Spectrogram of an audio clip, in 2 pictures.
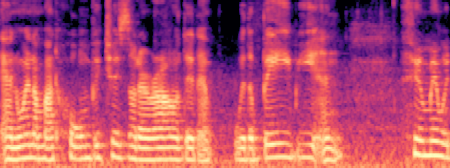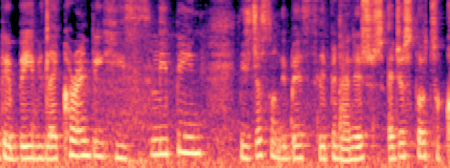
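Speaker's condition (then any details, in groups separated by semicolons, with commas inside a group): No condition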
